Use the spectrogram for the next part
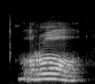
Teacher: Ro dia ada getaran pada ro itu sifat tunggal.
